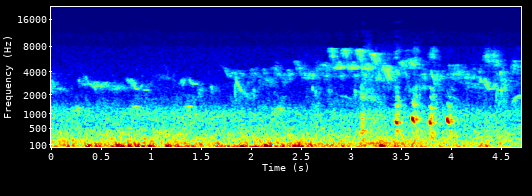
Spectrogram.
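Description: Birds chirping and twittering in the background, with three short, lower calls a little past the middle, over a faint low rumble.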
